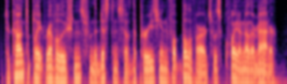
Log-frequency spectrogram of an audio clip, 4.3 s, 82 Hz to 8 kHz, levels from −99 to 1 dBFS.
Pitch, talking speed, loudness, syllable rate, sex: 90 Hz, 195 wpm, -20 LUFS, 7.4 syllables/s, male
